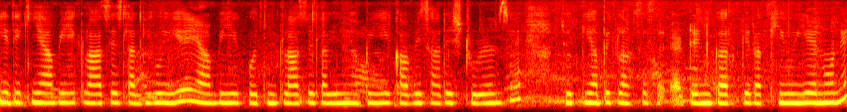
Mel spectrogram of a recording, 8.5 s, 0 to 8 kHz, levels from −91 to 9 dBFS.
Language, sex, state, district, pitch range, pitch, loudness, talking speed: Hindi, female, Chhattisgarh, Raigarh, 245-255 Hz, 250 Hz, -17 LUFS, 235 wpm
